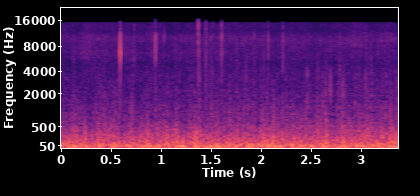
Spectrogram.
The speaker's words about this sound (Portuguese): Você causou dano significativo e ele tá pegando fogo. Tá saindo fogo e fumaça de dentro dele.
